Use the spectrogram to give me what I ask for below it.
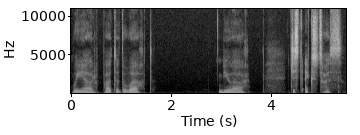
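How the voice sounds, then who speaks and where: A woman playing a smug, haughty elemental being in a tabletop game, deadpan and self-satisfied. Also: deep voice, takes it slowly, dry recording, clean studio sound. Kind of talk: tabletop role-play in character.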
